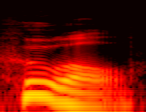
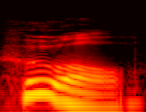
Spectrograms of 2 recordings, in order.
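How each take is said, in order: The two takes are said the same way.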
